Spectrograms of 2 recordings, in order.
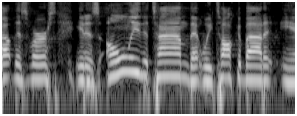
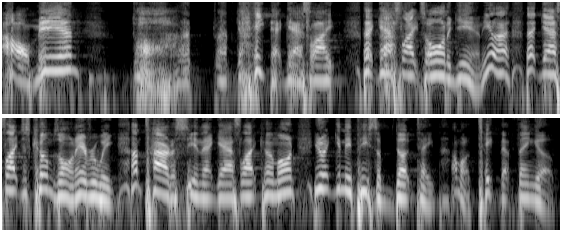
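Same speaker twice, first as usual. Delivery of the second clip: exasperated, a bit louder griping; fed-up grumbling; 2 semitones higher, 4 dB louder than usual. Retold or imitated. Driver annoyed by the gas light, exasperated griping. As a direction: gripe at the gas light, then brush it off. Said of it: "you're like".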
